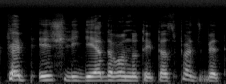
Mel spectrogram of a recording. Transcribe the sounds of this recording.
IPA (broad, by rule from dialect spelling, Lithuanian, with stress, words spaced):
ˈkɐp ɪʃʲlʲiːˈdʲeːdɐʋoː ˈnʊ tɐɪ tɐs ˈpɐts ˈbʲɛt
